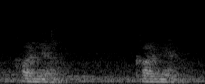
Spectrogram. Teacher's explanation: The stress is on the first syllable. Cornel. You can see that the first syllable has a longer stress to the second one, so the stress is on the first.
